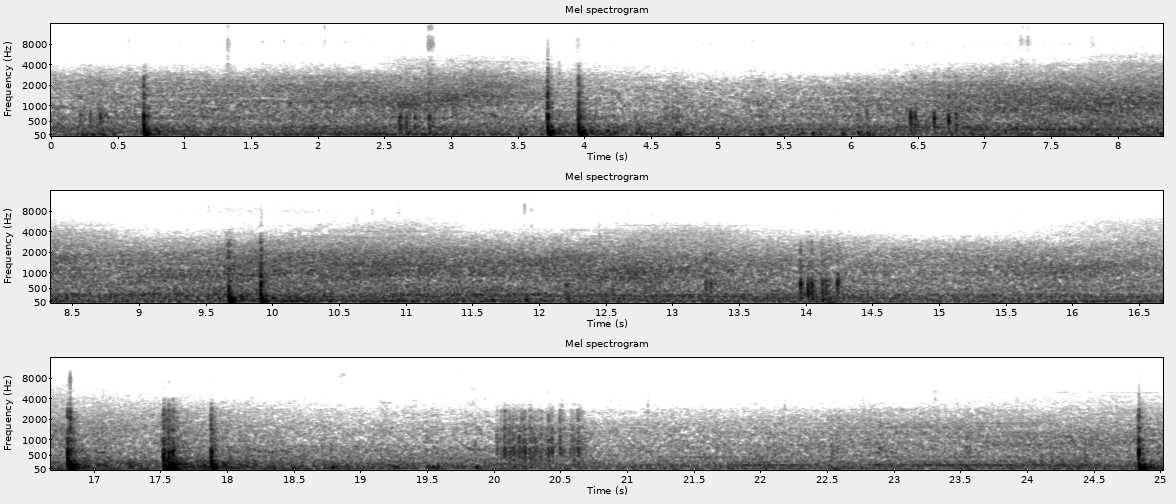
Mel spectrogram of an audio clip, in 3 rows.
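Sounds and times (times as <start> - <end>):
fireworks bursting: 0.0 - 25.0
steady background noise: 0.0 - 25.0.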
